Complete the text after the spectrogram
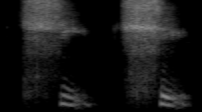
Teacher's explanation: behind the teeth where the tongue is placed behind the teeth the sides in the tongue lift to make a kind of slushy sound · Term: lateral lisp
